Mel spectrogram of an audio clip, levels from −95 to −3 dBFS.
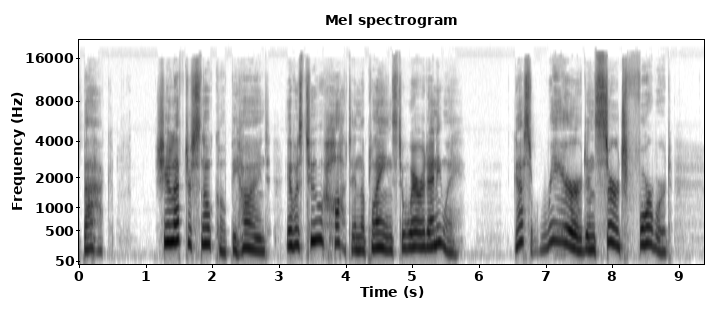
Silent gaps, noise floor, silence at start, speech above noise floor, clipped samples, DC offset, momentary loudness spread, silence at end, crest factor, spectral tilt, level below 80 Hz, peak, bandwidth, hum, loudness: none; -69 dBFS; 0.05 s; 50 dB; under 0.1%; under 0.1%; 10 LU; 0.5 s; 18 dB; -5 dB/octave; -78 dBFS; -2 dBFS; 18 kHz; none; -19 LUFS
